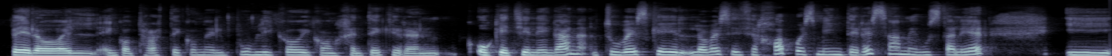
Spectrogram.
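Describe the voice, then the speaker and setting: At a moderate pace, a woman talks in a medium pitch with a dark, mellow tone. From France. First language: French (speaking Spanish). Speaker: novelist. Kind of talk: interview. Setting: bookshop. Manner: halting.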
